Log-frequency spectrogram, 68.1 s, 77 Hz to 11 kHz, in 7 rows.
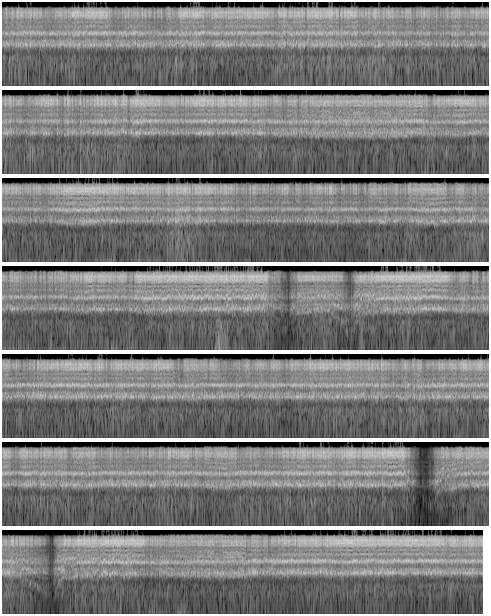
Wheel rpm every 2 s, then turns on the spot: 230, 230, 230, 230, 240, 230, 230, 230, 210, 220, 230, 230, 240, 230, 230, 230, 200, 140, 150, 220, 230, 230, 230, 230, 230, 230, 230, 230, 180, 130, 180, 210, 230, 230.
none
